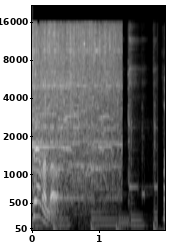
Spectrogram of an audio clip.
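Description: A hissing, sparkling celebration sound effect for a correct-answer reveal, fading out about a second and a half in, with a voice reading out the answer over its start. A short sung phrase begins near the end.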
